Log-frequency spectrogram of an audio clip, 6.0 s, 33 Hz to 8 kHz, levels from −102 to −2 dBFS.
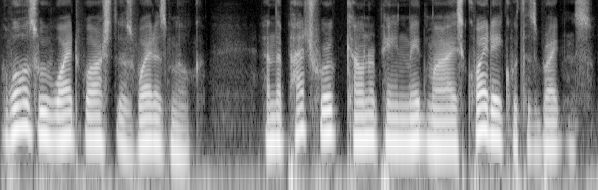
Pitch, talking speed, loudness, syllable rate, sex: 135 Hz, 200 wpm, -16 LUFS, 5.8 syllables/s, male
